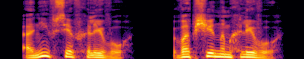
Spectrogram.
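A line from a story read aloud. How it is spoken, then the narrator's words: Quiet. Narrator (Russian): тихо проговорил разведчик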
